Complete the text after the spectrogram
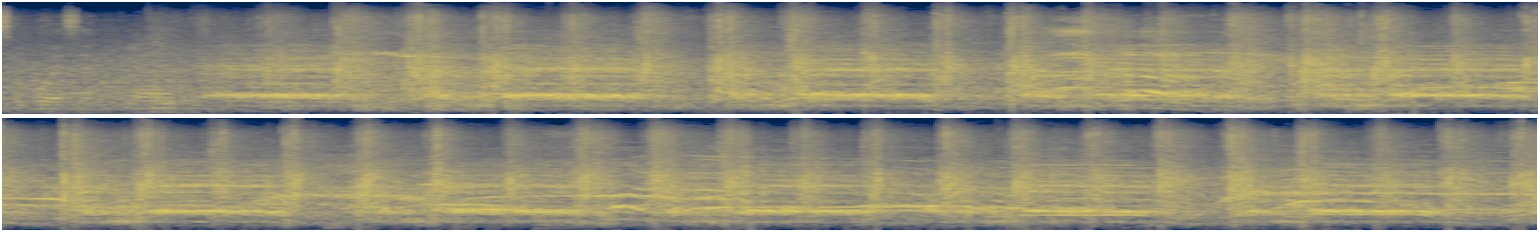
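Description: A rock band plays loudly live.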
